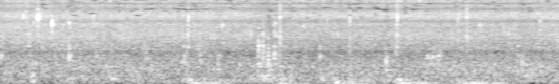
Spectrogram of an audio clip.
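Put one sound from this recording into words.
Water splashes as it is poured from a cup.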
